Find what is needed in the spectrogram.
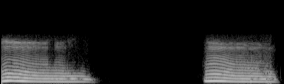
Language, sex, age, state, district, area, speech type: Marathi, male, 45-60, Maharashtra, Nanded, urban, conversation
